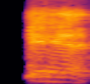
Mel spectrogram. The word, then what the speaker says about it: Cannes: If anyone's in Cannes, this is how I remember how to pronounce it, like a can of corn. – Yeah, it's like Cannes.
